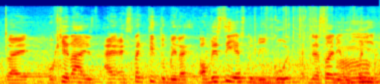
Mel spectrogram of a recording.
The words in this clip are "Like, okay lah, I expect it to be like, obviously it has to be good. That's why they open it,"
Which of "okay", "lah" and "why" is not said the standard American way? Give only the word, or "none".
lah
